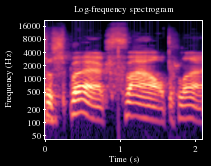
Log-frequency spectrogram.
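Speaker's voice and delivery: put-on, over-the-top Southern accent. Quoting a movie detective's line, imitating Daniel Craig's horrible accent. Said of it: "Horrible accent".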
